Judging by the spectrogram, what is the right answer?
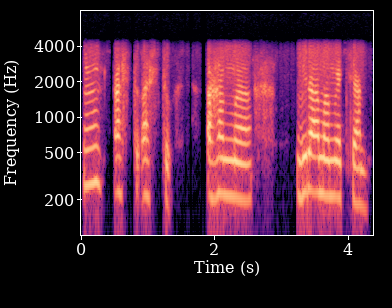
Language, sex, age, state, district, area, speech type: Sanskrit, female, 30-45, Karnataka, Dakshina Kannada, rural, conversation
